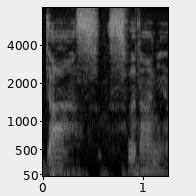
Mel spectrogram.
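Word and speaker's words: До свидания: So, like, for example, Das Vidanya it's spelled out in the Cyrillic alphabet with a D-O, but it's pronounced Das Svidanya.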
